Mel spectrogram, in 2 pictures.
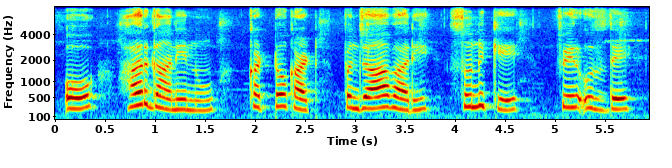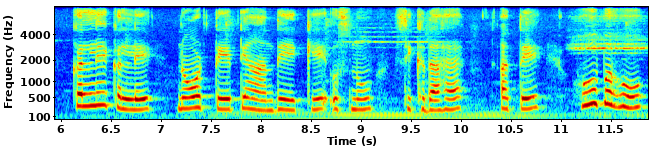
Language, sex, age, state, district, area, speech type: Punjabi, female, 30-45, Punjab, Jalandhar, urban, spontaneous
